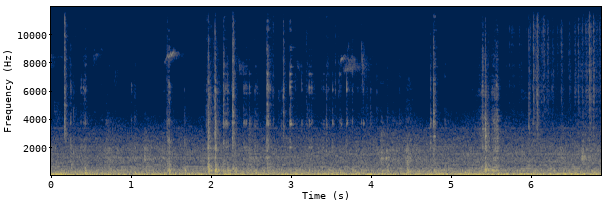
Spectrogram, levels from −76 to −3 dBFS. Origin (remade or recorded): recorded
